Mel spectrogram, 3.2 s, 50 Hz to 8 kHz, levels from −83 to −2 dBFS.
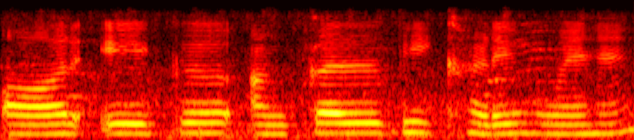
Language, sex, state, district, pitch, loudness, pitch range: Hindi, female, Jharkhand, Jamtara, 205 Hz, -26 LUFS, 195-210 Hz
